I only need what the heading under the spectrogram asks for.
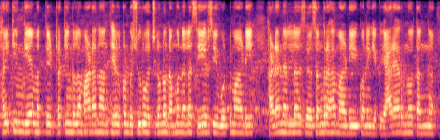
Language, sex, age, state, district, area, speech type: Kannada, male, 18-30, Karnataka, Shimoga, rural, spontaneous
